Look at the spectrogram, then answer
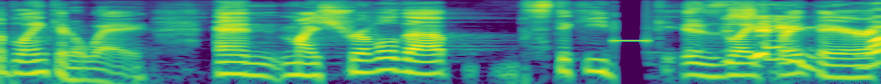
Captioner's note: beep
